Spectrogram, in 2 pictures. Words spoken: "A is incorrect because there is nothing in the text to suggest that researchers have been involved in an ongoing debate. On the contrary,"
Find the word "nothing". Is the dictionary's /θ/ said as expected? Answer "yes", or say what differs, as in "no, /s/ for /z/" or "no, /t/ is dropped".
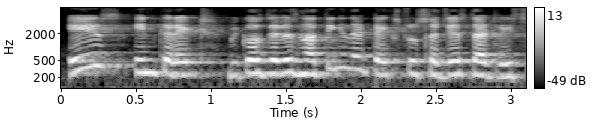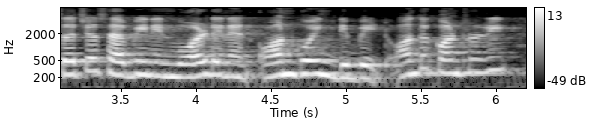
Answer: no, /t/ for /θ/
